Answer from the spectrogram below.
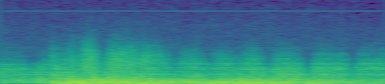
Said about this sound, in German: begleitet von einem lauten Knall, verursacht durch die Druckwelle, die das Flugzeug beim Durchbrechen der Schallmauer erzeugte.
